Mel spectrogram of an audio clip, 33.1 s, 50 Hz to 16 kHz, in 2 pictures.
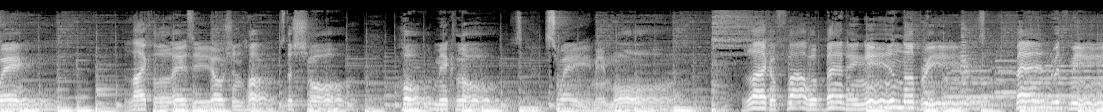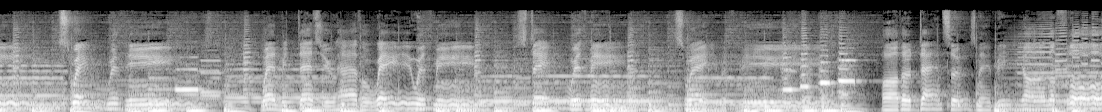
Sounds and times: Male singing: 0.0s - 1.0s, 1.9s - 10.4s, 11.1s - 19.6s, 20.2s - 33.0s
Music: 0.0s - 33.0s.

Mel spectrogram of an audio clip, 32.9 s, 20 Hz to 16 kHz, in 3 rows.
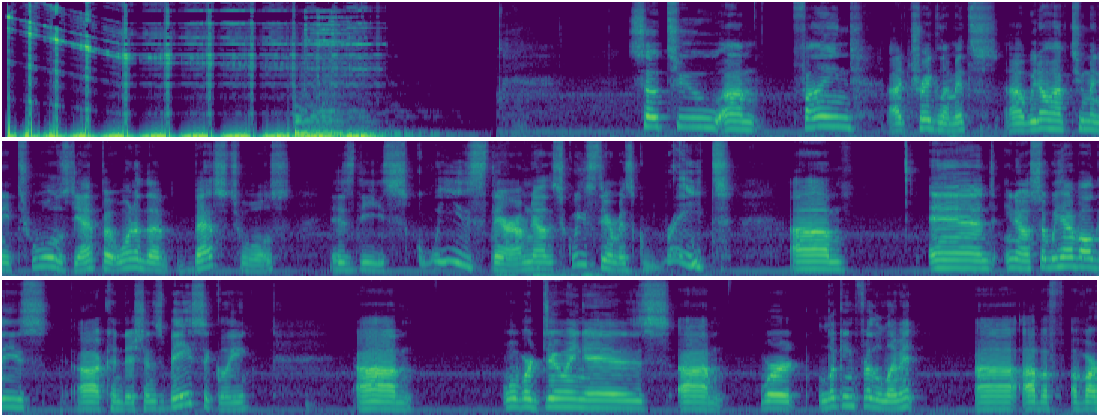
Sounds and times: Music: 0.2s - 4.7s
Speech: 6.3s - 24.5s, 25.4s - 26.1s, 27.0s - 32.8s.

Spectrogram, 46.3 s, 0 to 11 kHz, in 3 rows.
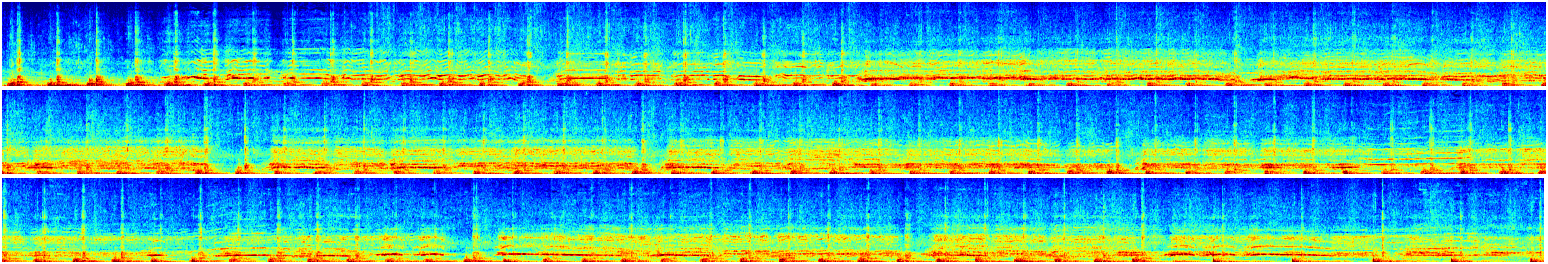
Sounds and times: Music: 0.0s - 46.3s.

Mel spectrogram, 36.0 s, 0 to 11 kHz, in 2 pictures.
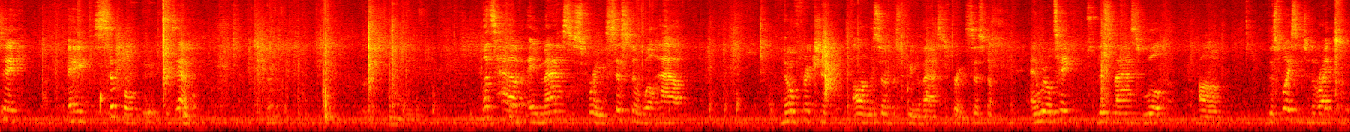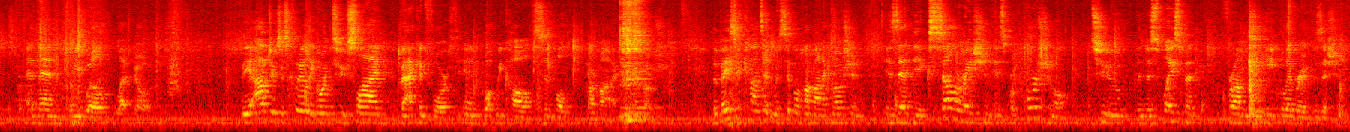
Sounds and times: Speech: 0.0s - 2.8s, 5.2s - 5.7s, 6.4s - 9.2s, 10.4s - 20.1s, 21.2s - 36.0s.

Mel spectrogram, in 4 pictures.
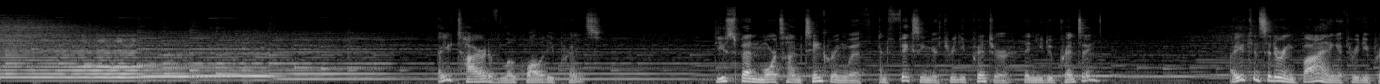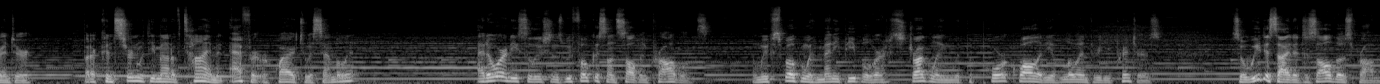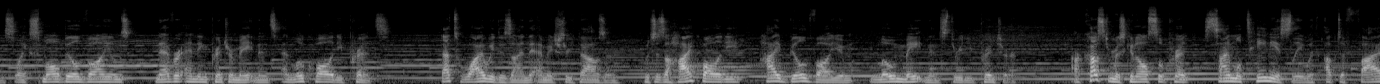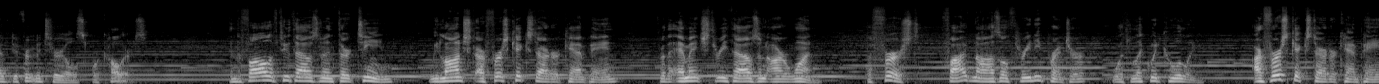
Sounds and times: Music: 0.0s - 55.1s
Speech: 4.4s - 6.1s, 7.1s - 11.0s, 12.3s - 17.4s, 18.6s - 25.4s, 26.1s - 42.9s, 43.7s - 55.1s.

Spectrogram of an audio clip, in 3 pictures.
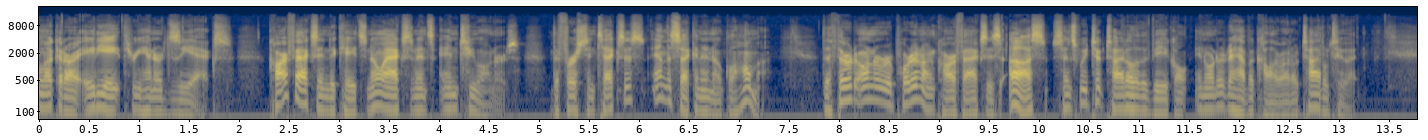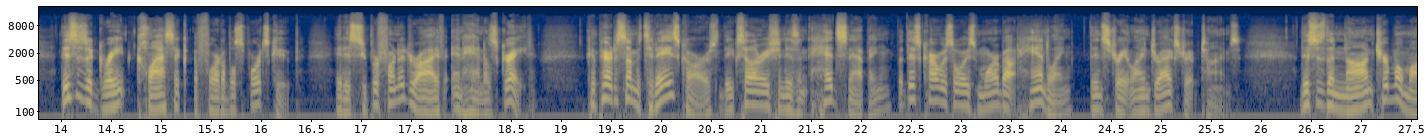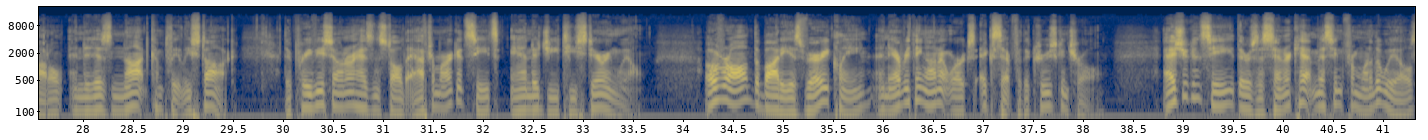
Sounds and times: Speech: 0.0s - 13.2s, 14.0s - 25.8s, 26.4s - 33.6s, 34.2s - 38.2s, 38.8s - 41.3s.

